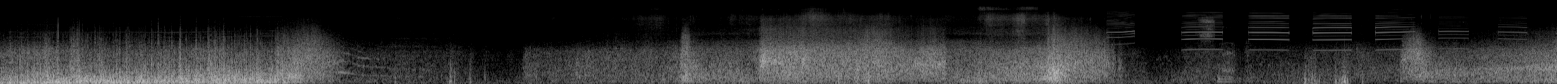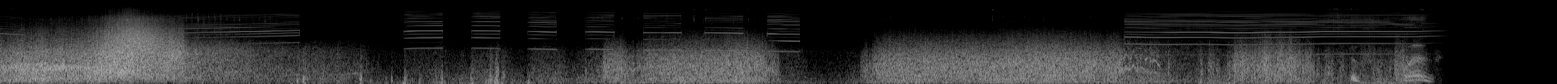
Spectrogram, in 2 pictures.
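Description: Wind buffeting the microphone of an action camera carried by a paraglider pilot in flight, rising and falling in gusts. From about a third of the way in, a variometer beeps in short pulses, holding a steadier tone near the end.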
